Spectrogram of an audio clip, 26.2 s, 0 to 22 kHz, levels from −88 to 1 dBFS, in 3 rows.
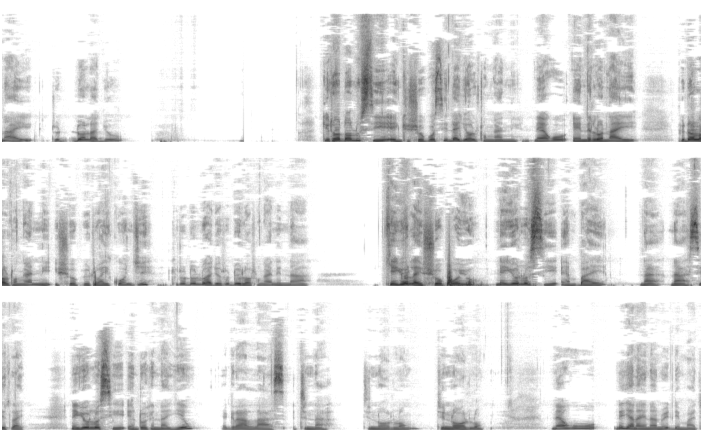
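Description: From start to finish the speech has a swirly, hollow quality, with consonant attacks smeared and a wash of noise that seems heavier than a 128 kbit/s WMA stream should leave on its own. Content reaches up to about 20.1 kHz. This points to generation loss, likely from the audio being decoded and re-encoded roughly three times, each pass requantising on a shifted frame grid so the errors compound.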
